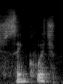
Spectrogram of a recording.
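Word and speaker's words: Sienkiewicz: Someone said how to pronounce this. Sinkwich. Bill Sinkwich.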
